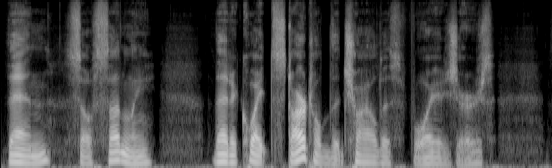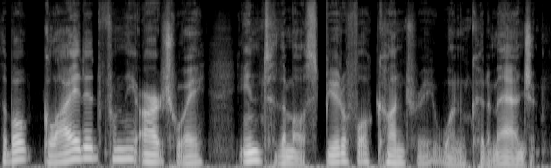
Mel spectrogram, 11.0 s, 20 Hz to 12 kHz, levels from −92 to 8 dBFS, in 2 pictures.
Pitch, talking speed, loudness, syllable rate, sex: 105 Hz, 130 wpm, -21 LUFS, 4.4 syllables/s, male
